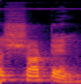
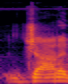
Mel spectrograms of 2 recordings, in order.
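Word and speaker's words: tsar: तो रूस के राजा को क्या कहेंगे, सार कहेंगे, या इसका कहीं कहीं पे प्रोनाउंसिएशन जार भी होता है।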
